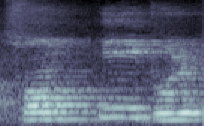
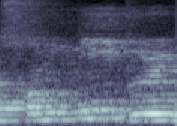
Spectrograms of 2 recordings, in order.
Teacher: 그래서 이 두 가지가 합쳐지는데 합쳐서 발음을 해보니까 그 사이에 없던 뭐가 생겼다? 니은 소리가 하나 생기더라. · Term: 니은 첨가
